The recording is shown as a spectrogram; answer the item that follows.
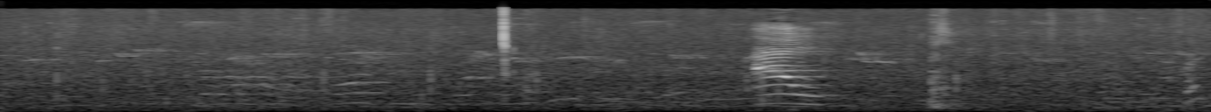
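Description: A toddler's short, high-pitched squeal about four seconds in, over faint background chatter.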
